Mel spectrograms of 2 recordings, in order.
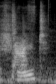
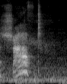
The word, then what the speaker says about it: Schaft: I'm sorry if I'm mispronouncing that. Django. In Wow, Django sorry. Untamed is named Brunhilde von Schaft, S-C-H-A-F-T. Shaft.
